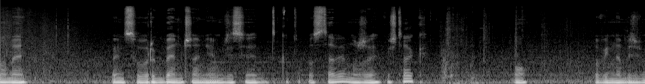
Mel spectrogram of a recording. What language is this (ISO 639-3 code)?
pol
